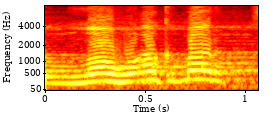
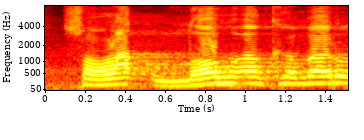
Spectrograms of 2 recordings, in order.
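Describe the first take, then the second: First: "Akbar" lifted high like calling the prayer; imam's takbir call. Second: Said in the usual way. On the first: Shown as a demonstration. Preacher mimics the imam calling Allahu Akbar, lifted call.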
